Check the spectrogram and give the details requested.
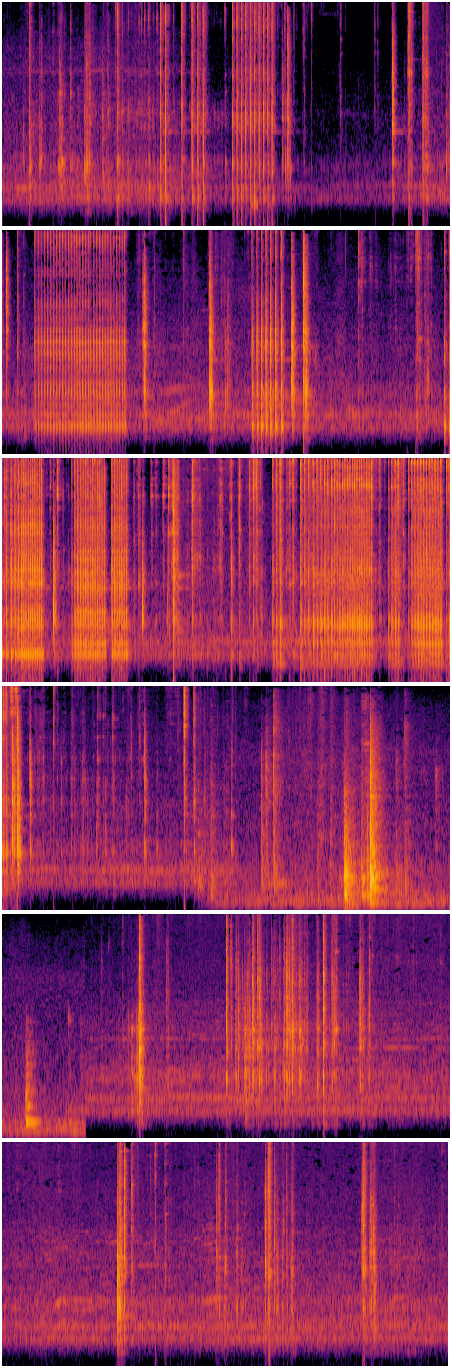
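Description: Pressed-steel toy truck body parts being handled and bent by hand on a steel anvil: a string of short metallic clinks and knocks, with a couple of longer scraping stretches.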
